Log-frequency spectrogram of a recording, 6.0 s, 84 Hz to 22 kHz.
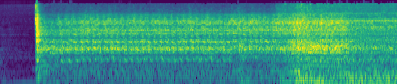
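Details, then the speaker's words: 1976 Mercury starting and idling: quick crank, clean catch, even steady low-rpm idle with no stumble or miss after ignition timing was set; gasket replacement still pending. "happens wow this sounds a lot better let actually have low RPM of course it's a lot better haha perfect"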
